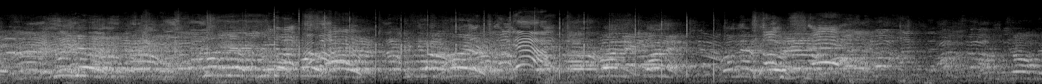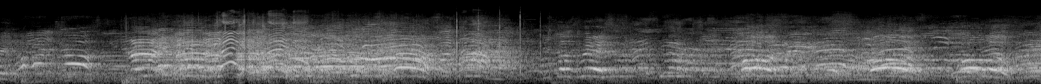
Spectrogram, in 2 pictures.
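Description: Several people shout encouragement loudly in a large echoing hall.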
